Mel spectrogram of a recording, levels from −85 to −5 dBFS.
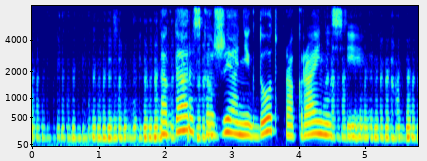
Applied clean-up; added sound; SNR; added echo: neural mask model DeepFilterNet 3.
